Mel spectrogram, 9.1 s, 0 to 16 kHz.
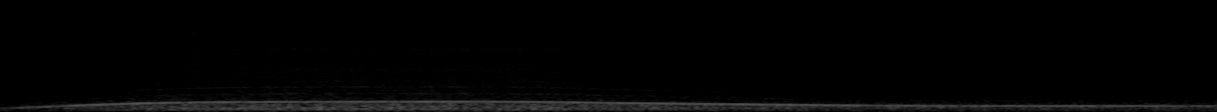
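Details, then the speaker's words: SilverStone FHS 120X industrial 120x38mm PWM fan at its minimum speed. Whirring tone rises then settles, already fairly loud, with a faint scraping rub under the airflow. Fan rubbing noise. "So as you can tell, it's already got a fairly significant amount of sound from it. I do hear some rubbing,"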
